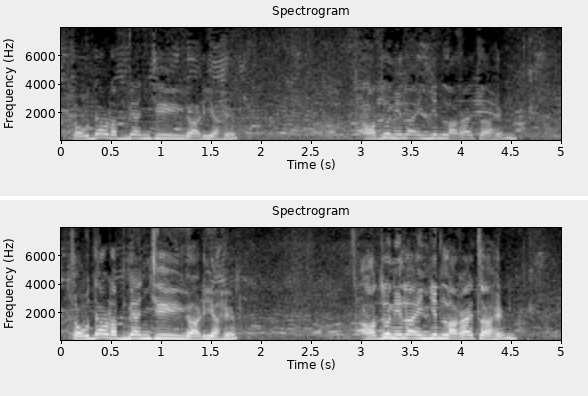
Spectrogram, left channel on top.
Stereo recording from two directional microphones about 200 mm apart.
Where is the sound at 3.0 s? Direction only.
35° right (ahead or behind).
